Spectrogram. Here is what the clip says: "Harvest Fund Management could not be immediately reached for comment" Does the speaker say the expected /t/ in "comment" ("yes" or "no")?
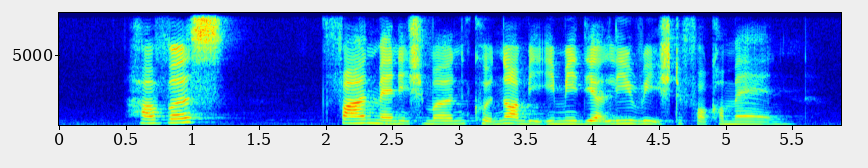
no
